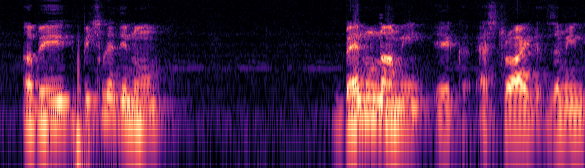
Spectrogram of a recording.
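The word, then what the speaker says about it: Bennu: तरफ आ रहा है, जबकि इसका नाम बन्नू नहीं बल्कि बेनू था।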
